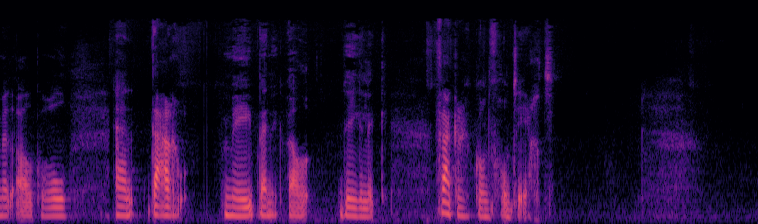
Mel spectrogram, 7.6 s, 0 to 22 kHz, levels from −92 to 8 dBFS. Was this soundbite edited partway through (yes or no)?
yes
